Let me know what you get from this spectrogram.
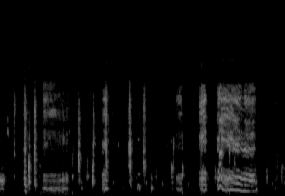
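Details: Litter of Cavalier King Charles Spaniel puppies nursing alongside their mothers on a cold autumn morning: rapid overlapping squeaks, snuffles and sucking noises, ending in a longer falling whine.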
